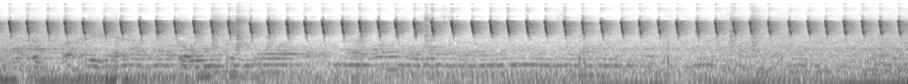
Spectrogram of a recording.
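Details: Klik calling of a bar-winged prinia from Mojokerto: a fast, even series of sharp ticking clicks, roughly three to four per second without break, over faint low background hum.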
